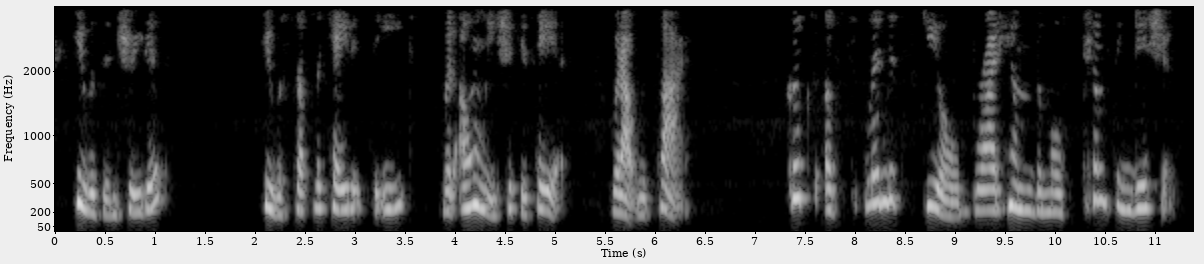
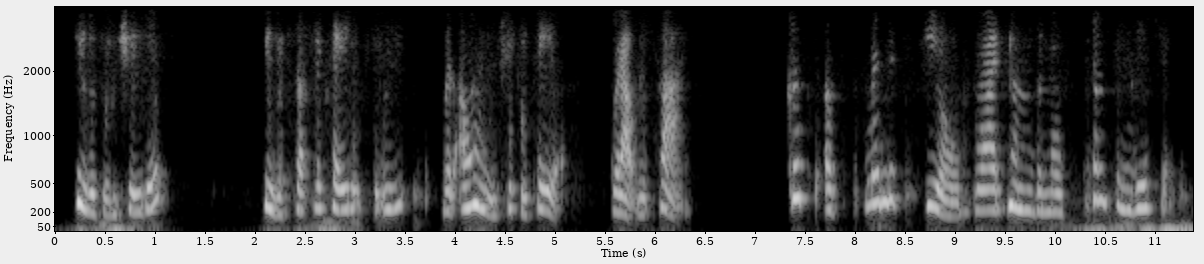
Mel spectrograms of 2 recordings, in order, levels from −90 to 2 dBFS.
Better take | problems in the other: first | noise reduction (neural mask model Resemble Enhance denoiser)

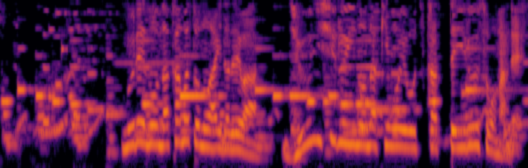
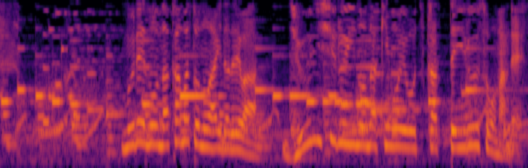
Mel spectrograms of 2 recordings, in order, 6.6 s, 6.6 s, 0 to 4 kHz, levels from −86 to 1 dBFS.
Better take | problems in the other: second | noise reduction (classical method Wiener filter)

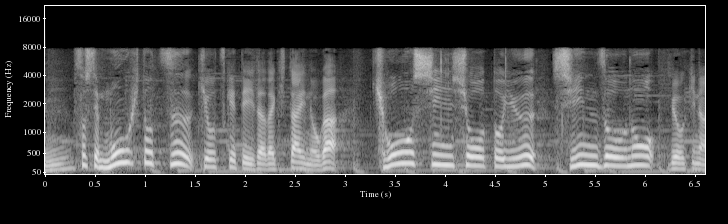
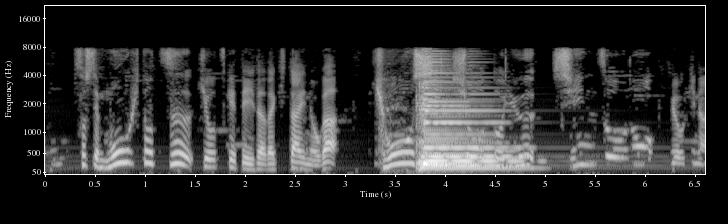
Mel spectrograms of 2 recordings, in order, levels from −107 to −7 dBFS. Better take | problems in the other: first | noise reduction (classical method spectral subtraction)

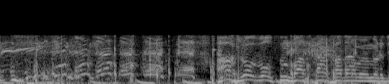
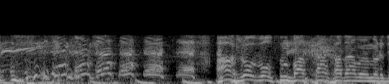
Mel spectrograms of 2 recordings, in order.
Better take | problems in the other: second | background sound (Telephone); 9 dB below the speech

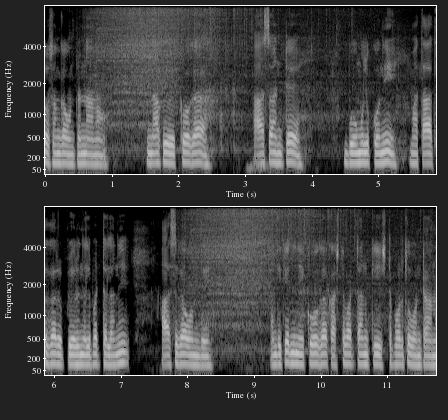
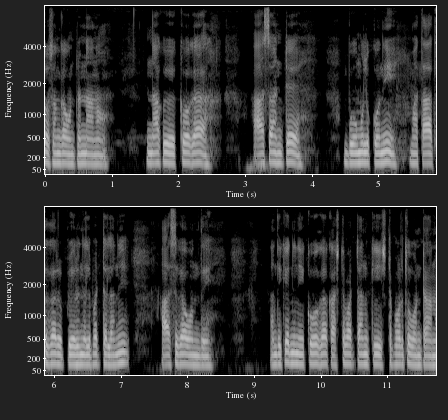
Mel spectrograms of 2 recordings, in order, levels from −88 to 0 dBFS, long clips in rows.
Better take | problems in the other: second | background sound (Toilet flush / Water); 18 dB below the speech

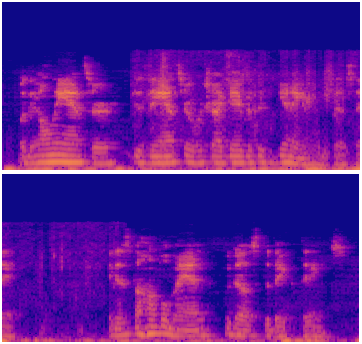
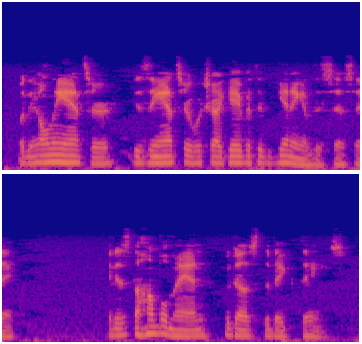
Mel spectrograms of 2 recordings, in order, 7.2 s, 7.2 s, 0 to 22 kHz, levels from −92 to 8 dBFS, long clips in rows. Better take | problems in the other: second | noise reduction (neural separator model SepFormer DNS4)

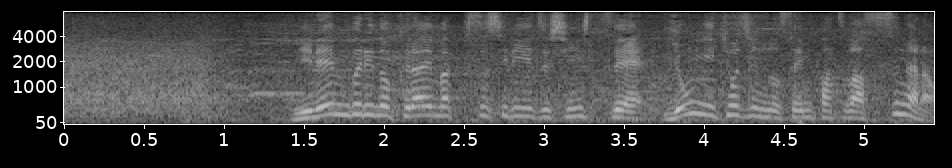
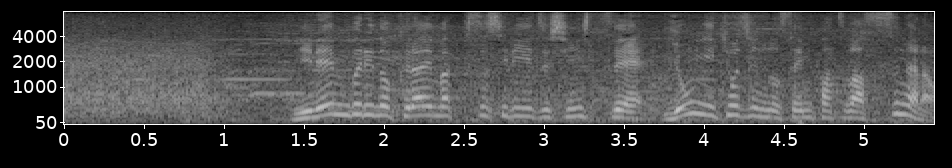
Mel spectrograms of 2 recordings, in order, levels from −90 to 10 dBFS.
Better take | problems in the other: first | background sound (Wind instrument, woodwind instrument); 19 dB below the speech

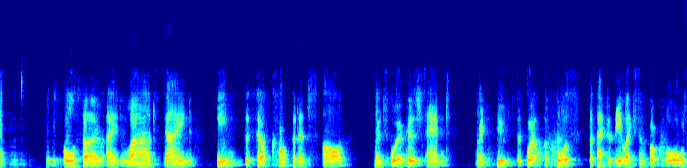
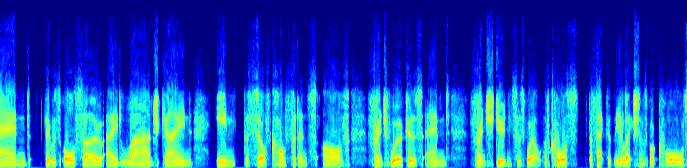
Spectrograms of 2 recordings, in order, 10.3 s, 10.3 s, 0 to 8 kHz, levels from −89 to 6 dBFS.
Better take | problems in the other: second | noise reduction (neural mask model DeepFilterNet 3)

